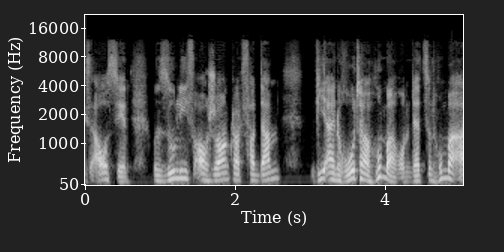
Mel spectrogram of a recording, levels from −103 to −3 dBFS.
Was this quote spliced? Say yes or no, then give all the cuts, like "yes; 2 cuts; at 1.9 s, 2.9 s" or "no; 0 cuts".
no; 0 cuts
